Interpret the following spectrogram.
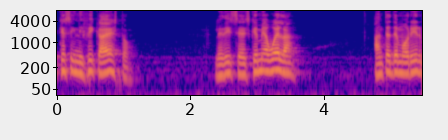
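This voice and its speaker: In a church sermon, a male pastor with a slightly high voice for a man tells stories and punches certain lines with sudden loud emphasis. He addresses the congregation directly, calling them brother.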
